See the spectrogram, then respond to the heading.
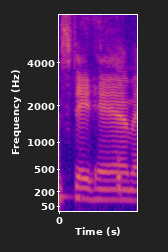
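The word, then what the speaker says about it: Statham: streaming because it's Jason statam and a lot of other good actors and actresses and you pronounce the T it's STM you son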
